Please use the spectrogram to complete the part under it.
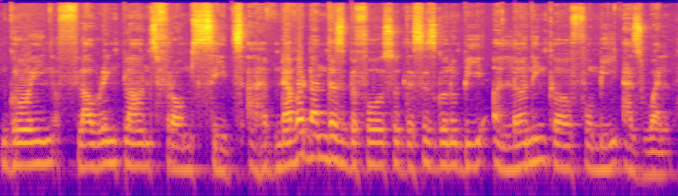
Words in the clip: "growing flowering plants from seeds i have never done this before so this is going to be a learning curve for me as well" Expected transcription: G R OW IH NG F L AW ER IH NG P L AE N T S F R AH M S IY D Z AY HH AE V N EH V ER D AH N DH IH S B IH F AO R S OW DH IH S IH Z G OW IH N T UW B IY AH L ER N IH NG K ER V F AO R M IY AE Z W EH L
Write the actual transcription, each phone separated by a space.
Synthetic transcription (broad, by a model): G R OW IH NG F L AW ER IH NG P L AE N T S F R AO M S IY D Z AY HH AE V N EH V ER D AH N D IH S B IH F AO R S OW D IH S IH Z G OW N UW B IY AH L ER N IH NG K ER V F AO R M IY AE Z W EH L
